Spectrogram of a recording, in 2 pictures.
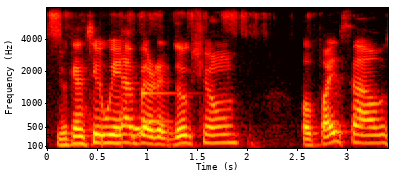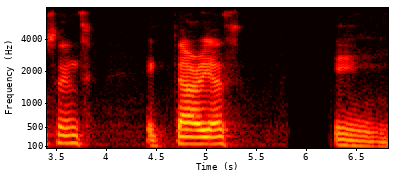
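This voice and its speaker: A man with a fairly high pitch speaks at a very slow pace, leaving long, frequent pauses. His pitch variation is ordinary. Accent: Spanish. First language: Spanish. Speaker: growers association president. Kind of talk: conference presentation. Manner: halting.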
